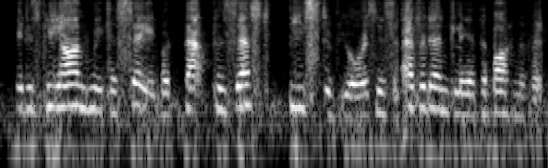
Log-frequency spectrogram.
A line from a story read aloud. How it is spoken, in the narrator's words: said Susan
